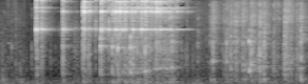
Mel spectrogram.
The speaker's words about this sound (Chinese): 好，但是呢我可以再装一些别的东西哈，可以装这个玻璃珠哈，大家听到有玻璃珠的声音，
